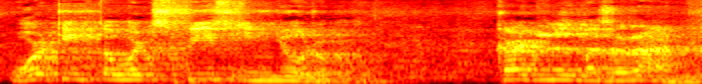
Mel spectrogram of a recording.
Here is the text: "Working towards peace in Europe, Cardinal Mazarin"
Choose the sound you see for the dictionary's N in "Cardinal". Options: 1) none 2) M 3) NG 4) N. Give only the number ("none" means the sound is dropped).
4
